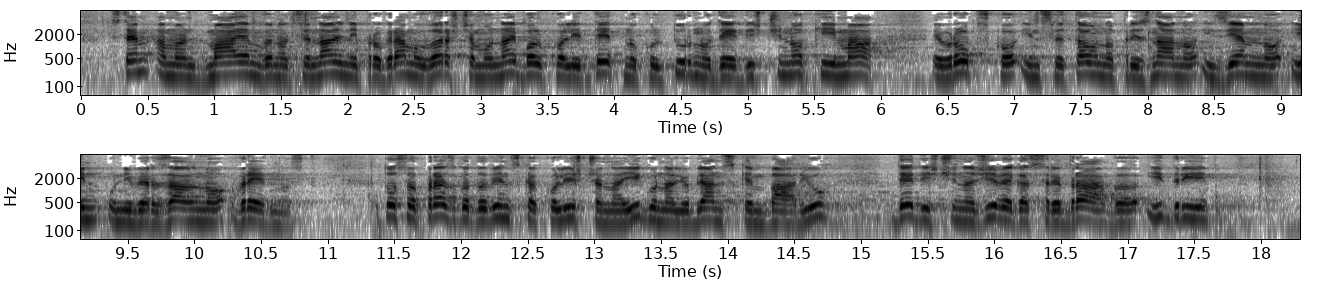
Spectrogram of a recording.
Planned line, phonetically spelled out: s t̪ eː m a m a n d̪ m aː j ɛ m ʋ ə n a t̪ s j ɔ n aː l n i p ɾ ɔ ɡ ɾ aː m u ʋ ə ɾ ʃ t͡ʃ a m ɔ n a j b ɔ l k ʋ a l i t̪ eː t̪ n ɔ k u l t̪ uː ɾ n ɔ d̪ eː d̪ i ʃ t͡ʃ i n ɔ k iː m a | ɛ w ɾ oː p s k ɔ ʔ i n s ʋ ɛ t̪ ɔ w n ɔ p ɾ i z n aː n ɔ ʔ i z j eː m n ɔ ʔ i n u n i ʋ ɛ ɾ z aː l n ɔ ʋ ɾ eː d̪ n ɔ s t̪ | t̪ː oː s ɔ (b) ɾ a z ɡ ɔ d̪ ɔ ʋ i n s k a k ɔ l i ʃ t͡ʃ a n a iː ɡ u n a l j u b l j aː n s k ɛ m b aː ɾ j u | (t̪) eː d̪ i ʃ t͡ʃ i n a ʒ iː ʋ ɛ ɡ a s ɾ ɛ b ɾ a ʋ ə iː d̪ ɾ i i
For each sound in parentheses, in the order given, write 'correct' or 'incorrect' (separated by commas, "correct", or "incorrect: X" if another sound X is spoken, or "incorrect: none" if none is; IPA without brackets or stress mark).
incorrect: p, incorrect: d̪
